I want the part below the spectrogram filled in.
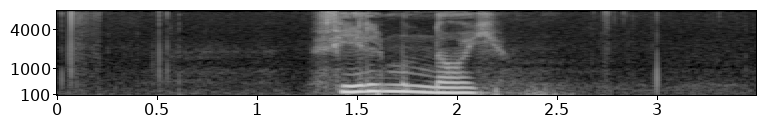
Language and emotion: Russian, neutral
